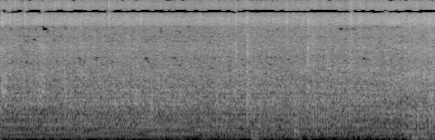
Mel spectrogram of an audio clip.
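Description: Sliced potatoes and onions frying in a pan on a gas stove, a steady sizzle.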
